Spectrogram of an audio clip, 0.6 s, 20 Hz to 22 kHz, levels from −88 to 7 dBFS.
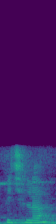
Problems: none marked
